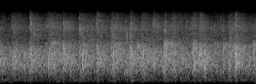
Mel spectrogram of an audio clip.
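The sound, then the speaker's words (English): Audience applause during a church sermon: a steady, dense wash of many hands clapping that carries on without a break from start to finish. “you might regret clapping for that”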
